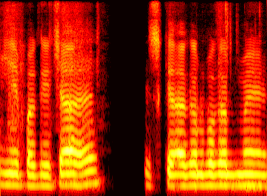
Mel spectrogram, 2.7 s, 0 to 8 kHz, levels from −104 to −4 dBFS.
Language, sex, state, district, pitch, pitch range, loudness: Hindi, male, Bihar, Jamui, 170 Hz, 165-175 Hz, -24 LUFS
